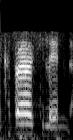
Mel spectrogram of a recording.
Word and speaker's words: cabergoline: Yeah, it's probably the cabergoline. – Okay, oh, that's how you say it, cabergoline.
